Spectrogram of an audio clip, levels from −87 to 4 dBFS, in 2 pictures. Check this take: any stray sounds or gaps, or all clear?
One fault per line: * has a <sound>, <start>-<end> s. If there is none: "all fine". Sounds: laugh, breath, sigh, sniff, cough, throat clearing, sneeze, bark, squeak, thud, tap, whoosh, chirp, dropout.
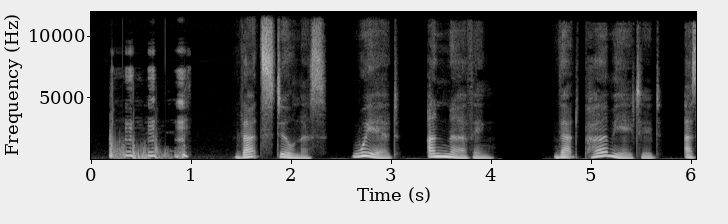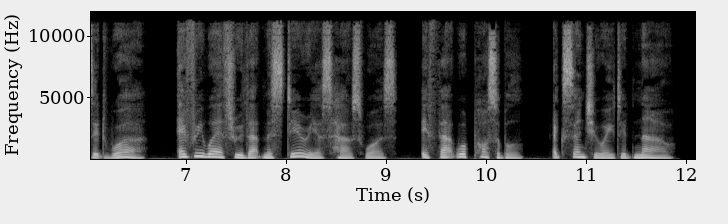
* has a laugh, 0.2-1.0 s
